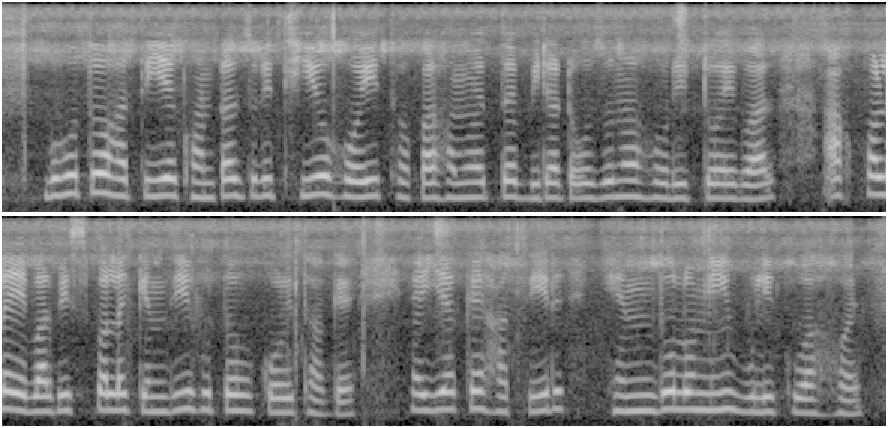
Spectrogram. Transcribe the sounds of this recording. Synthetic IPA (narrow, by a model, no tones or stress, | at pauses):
boɦutɔɦatiɛɡʱɔntaɹzoditʰijoɦojt̪ʰɔkaɹxɔmɔjɔt̪ɛbiɾatɔuzɔnɔɹɦoɹitɔebaɹa̰kʰpʰalɛebaɹpispalɛkend̪ɹiɦut̪ɔkoɹit̪ʰakɛejjakɛɦat̪iɹ | hend̪olonibulikʊwaɦɔj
